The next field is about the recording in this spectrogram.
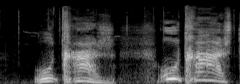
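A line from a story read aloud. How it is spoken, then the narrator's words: Thundered. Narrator (French): tonnait oncle Vania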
